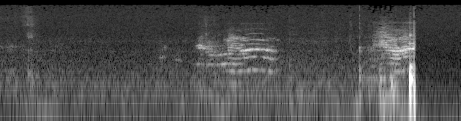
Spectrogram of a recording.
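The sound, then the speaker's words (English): A hungry female cat meows twice, each a drawn-out, wavering cry; the second comes after a short pause and rises louder before cutting off abruptly, with nothing else going on. “I can hear Whiskey. She's starving to death.”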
